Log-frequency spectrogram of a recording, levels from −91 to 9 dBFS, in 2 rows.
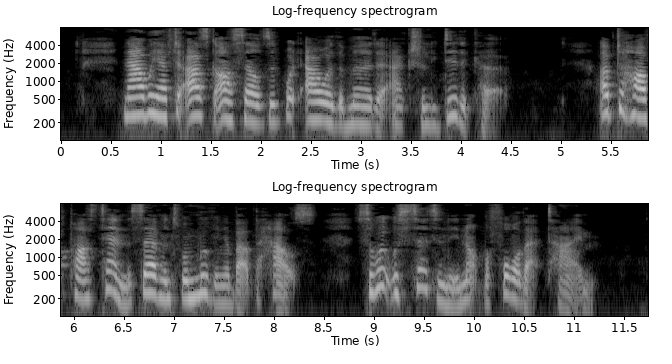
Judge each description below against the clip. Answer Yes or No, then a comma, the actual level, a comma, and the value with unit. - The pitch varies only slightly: No, average, 5.1 semitones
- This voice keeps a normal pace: Yes, average, 175 wpm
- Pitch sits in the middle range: No, high, 230 Hz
